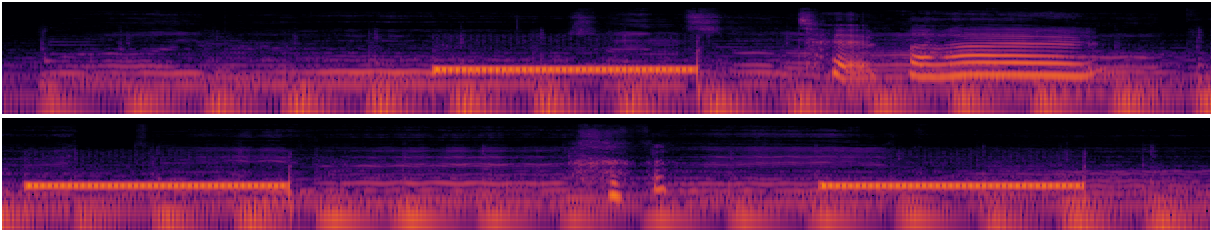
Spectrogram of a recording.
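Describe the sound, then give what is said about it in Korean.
A phone ringback tone sounds three times, each a steady one-second burst repeating every few seconds, over soft background music, with a person briefly speaking and laughing in between: a call placed live on a Korean radio show to the host's close friend a friend. “자, 누구한테 전화를 걸어볼까 하다가, 그래.”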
